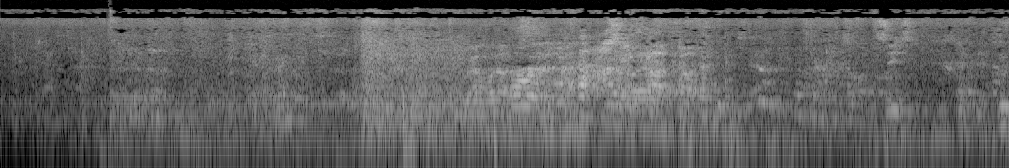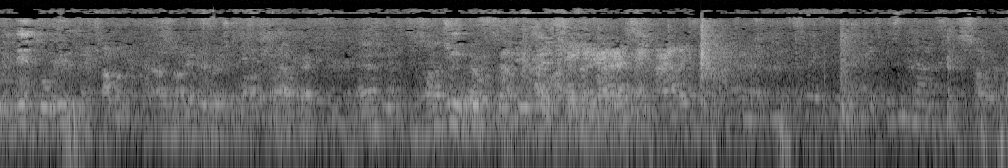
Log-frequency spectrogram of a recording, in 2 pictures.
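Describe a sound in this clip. A crowd of young men chatter loudly close by in an echoing room.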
